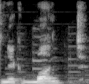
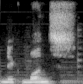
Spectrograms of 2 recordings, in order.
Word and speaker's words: Nick Munt: one thing clear that it's nick munt not nick muntz who's in the commercial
